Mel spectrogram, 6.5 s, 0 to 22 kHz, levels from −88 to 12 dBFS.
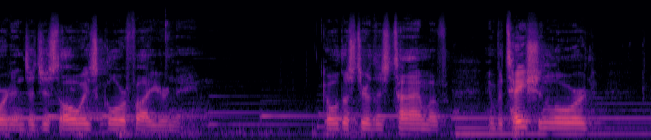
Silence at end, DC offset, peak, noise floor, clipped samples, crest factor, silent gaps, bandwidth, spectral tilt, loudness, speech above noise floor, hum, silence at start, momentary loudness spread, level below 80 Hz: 0 s; under 0.1%; -16 dBFS; -61 dBFS; under 0.1%; 24 dB; none; 16.5 kHz; -2.5 dB/octave; -37 LUFS; 23 dB; none; 0 s; 23 LU; -82 dBFS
